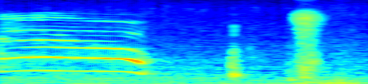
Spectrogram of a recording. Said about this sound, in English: as you can tell from that plaintive meow.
